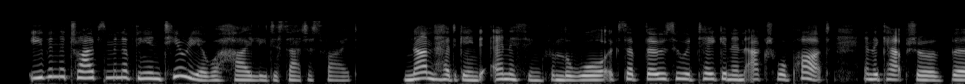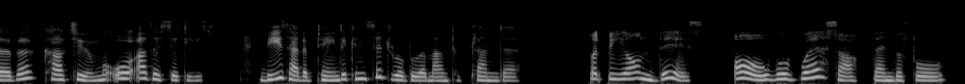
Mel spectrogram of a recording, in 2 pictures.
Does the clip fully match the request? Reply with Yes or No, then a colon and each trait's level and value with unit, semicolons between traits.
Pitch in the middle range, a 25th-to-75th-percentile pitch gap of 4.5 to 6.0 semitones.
No: high, 220 Hz; average, 4.9 semitones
